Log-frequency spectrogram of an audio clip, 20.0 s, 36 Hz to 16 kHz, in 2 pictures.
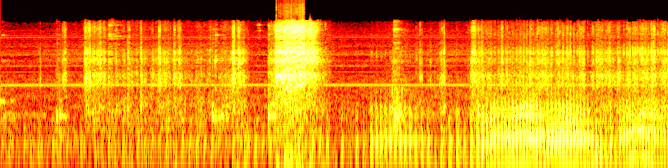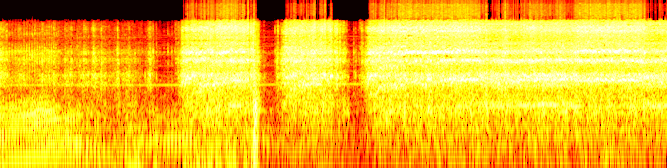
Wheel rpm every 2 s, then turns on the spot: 0, 10, 40, 10, 20, 20, 80, 90, 200, 220.
2-6 8-12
